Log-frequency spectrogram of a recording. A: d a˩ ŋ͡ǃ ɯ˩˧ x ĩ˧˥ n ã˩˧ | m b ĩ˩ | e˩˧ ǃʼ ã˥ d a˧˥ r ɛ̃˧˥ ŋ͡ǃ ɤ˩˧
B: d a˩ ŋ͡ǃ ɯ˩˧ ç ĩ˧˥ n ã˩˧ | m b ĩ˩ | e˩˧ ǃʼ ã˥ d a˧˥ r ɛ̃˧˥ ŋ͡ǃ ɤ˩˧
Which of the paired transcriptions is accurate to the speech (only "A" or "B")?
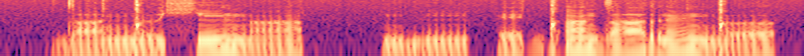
B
